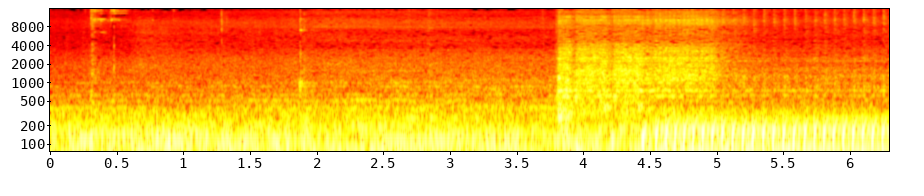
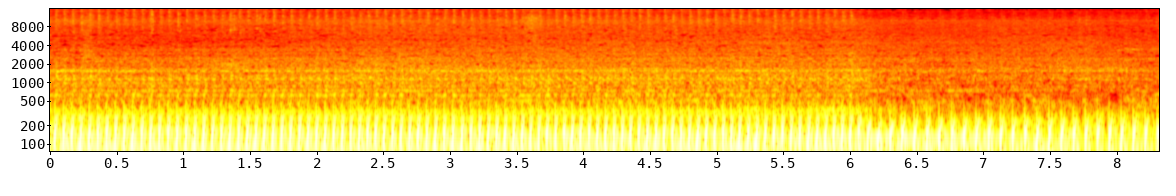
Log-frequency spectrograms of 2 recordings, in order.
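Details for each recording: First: Beat scooter with a Tsukigi exhaust used for a few months, at idle with throttle blips before the glasswool is replaced. Coarse, raspy exhaust that gets harsher on blips; the owner suspects the glasswool packing is burnt. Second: Beat scooter Tsukigi exhaust idling after the glasswool was replaced and the L-bolts retightened. Soft, even exhaust pulses with no raspy edge, noticeably smoother than before.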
